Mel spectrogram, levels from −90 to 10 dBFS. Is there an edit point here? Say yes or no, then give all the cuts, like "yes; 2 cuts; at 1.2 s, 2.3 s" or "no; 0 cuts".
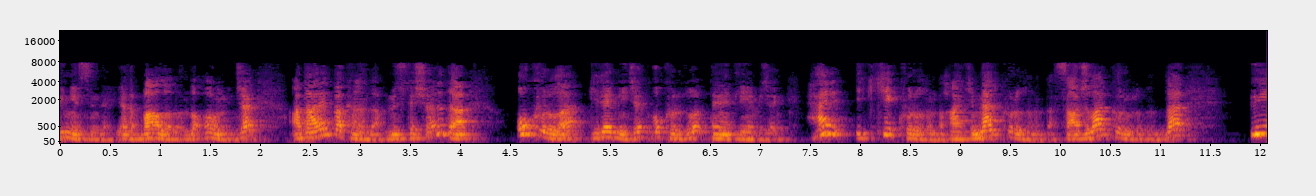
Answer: no; 0 cuts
